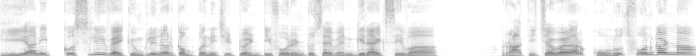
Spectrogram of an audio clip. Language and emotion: Goan Konkani, surprised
